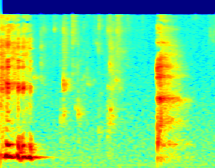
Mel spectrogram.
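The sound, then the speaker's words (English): Water sloshes and splashes in a warm bubble bath as a person moves in the tub, a burst at the start, scattered drips and ripples, then another sudden splash near the end, with no talking. “I think you should get in this fucking tub with me.”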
